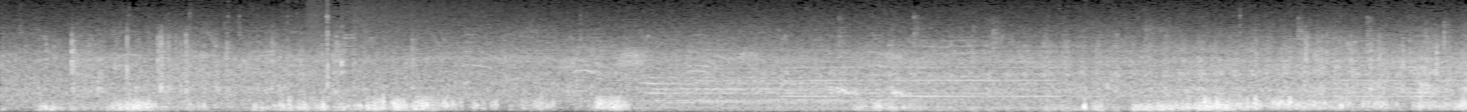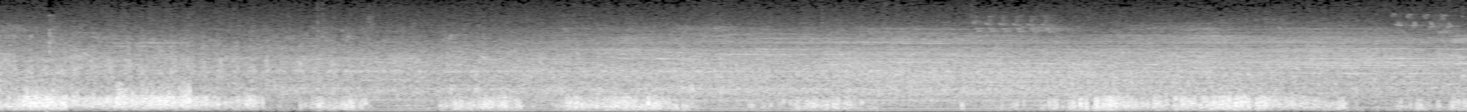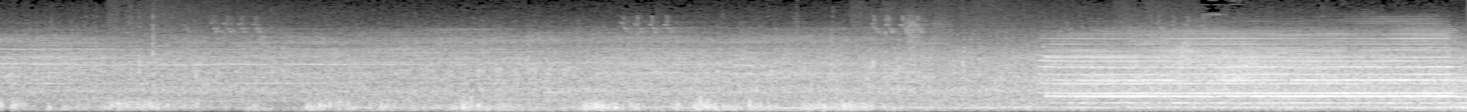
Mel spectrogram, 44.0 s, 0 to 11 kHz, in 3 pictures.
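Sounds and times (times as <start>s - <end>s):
diesel locomotive engine running: 0.0s - 44.0s
wind buffeting microphone: 0.0s - 44.0s.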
